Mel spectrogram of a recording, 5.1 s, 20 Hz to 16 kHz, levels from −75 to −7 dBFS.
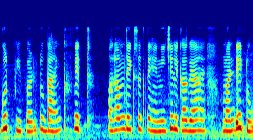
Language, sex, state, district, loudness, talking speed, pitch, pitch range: Hindi, female, Chhattisgarh, Bastar, -18 LUFS, 215 wpm, 275 Hz, 265-315 Hz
